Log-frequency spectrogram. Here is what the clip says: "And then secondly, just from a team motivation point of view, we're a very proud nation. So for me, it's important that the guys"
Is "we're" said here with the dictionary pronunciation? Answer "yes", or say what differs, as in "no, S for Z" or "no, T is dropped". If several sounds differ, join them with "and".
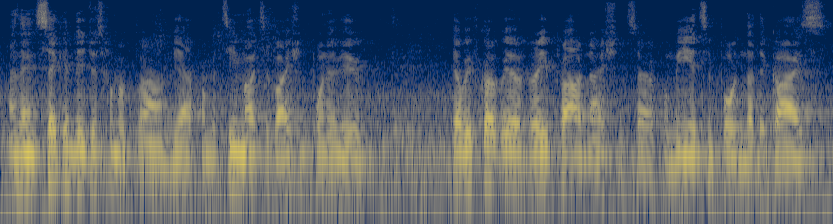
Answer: no, W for R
